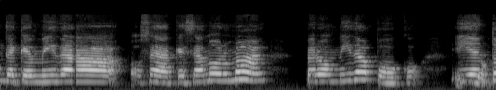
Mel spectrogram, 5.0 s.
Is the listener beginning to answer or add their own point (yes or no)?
no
